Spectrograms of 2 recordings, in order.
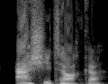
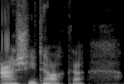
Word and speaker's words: Ashitaka: Ashitaka. That was it. That's how they pronounce it. Ashitaka.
